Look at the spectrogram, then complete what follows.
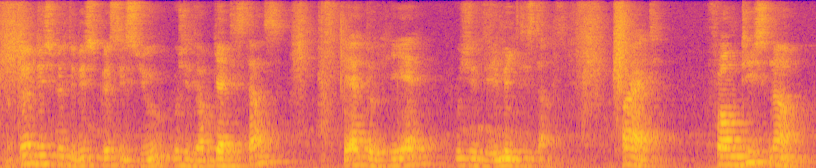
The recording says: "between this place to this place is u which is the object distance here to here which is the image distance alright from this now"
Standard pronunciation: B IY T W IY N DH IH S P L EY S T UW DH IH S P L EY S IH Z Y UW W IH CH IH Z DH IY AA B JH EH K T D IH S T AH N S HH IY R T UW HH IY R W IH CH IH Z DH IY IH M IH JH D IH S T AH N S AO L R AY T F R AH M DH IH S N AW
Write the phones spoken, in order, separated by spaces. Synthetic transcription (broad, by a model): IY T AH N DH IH S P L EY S T UW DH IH S P L EY S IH S Y UW W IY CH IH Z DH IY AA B JH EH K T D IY S T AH N S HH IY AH T UW HH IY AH W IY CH IH Z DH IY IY M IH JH D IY S T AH N S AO R AY T F R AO M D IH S N AW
